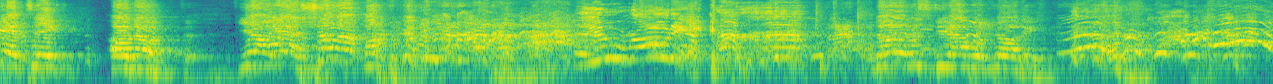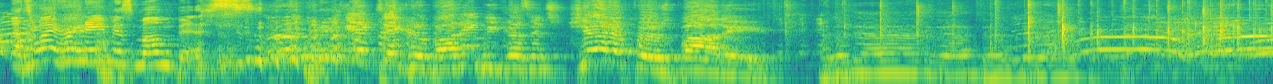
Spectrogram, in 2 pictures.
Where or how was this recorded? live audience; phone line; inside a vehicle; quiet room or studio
live audience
